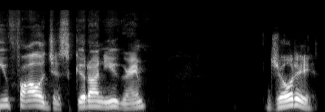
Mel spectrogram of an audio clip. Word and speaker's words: Geordie: Not many Gordy ufologists. Good on you, Graeme. Jordy, even. Jordy. Or I said Gordy. I didn't know what I was pronouncing.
